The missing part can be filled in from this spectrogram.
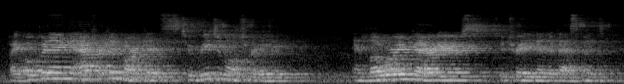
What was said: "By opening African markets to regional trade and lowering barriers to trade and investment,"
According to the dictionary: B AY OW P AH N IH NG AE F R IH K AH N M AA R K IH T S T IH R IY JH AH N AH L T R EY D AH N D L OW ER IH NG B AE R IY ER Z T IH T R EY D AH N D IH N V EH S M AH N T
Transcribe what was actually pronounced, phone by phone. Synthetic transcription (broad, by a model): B AY OW P AH N IH NG AE F R IH K AH N M AA R K IH T S T IH R IY JH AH N L T R EY D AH N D L OW ER IH NG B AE R IY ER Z T IH T R EY D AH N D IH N V EH S M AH N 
